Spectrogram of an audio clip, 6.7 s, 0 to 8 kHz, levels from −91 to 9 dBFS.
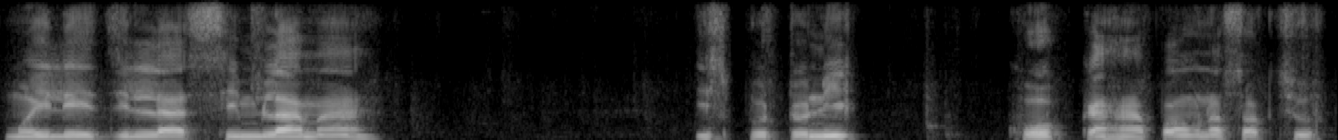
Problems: none marked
